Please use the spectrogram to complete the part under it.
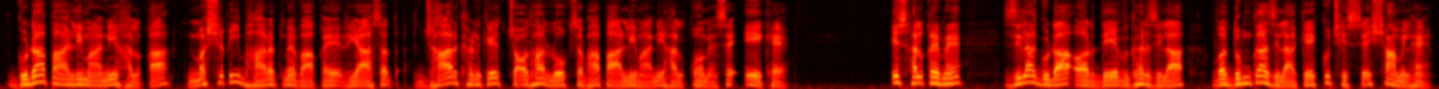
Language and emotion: Urdu, neutral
